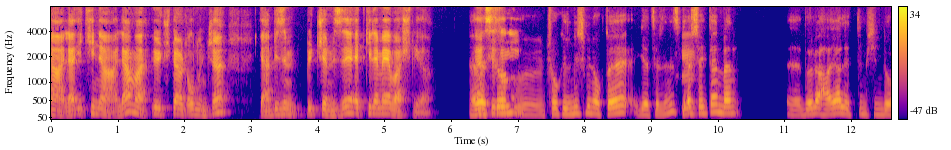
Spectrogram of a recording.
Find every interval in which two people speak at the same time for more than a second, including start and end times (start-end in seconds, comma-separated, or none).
none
